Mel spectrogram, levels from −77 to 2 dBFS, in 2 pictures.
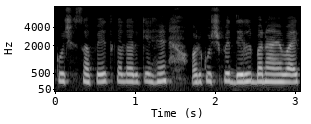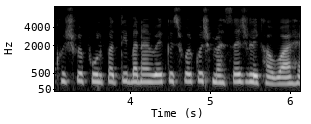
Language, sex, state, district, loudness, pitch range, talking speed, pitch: Hindi, female, Bihar, Jahanabad, -24 LUFS, 225-245 Hz, 255 wpm, 235 Hz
